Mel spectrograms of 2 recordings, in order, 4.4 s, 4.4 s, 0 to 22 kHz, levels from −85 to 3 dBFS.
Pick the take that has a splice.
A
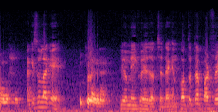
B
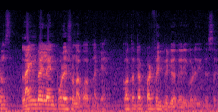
A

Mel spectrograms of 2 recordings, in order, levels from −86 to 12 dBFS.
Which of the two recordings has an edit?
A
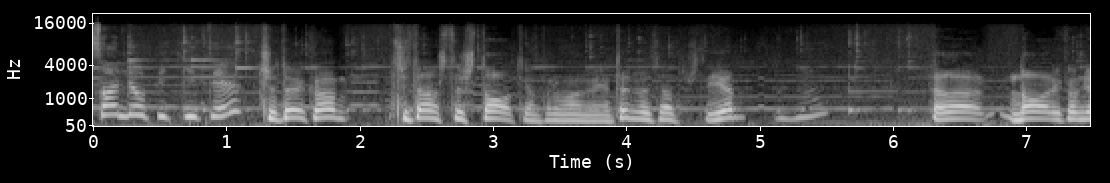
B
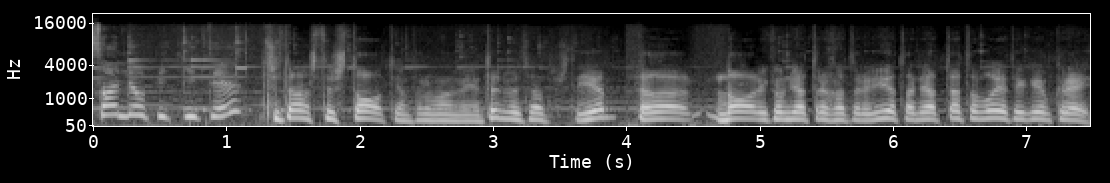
B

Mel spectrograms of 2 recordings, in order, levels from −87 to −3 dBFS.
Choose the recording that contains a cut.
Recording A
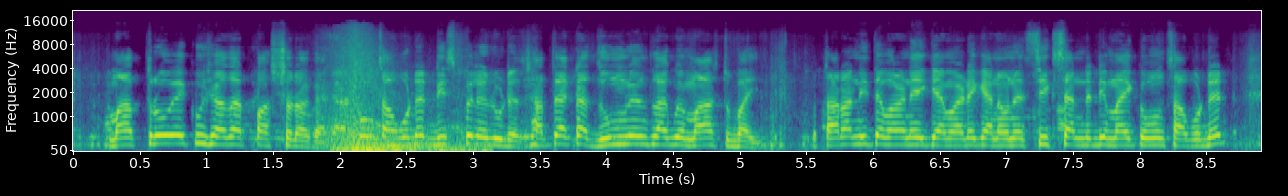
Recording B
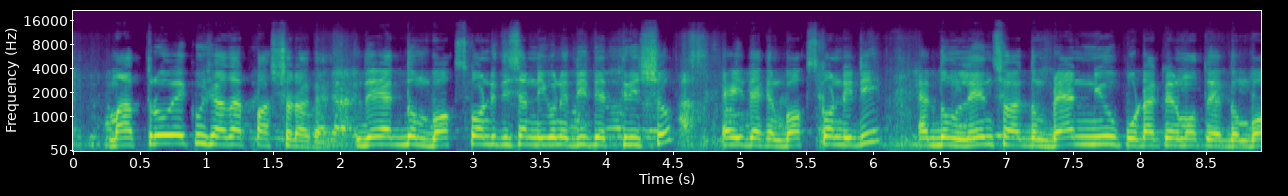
A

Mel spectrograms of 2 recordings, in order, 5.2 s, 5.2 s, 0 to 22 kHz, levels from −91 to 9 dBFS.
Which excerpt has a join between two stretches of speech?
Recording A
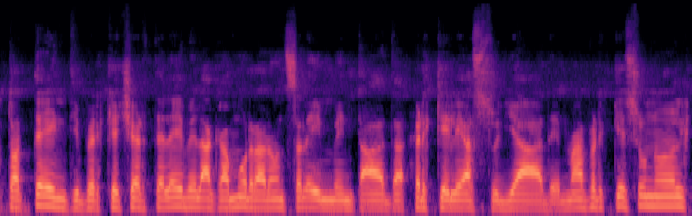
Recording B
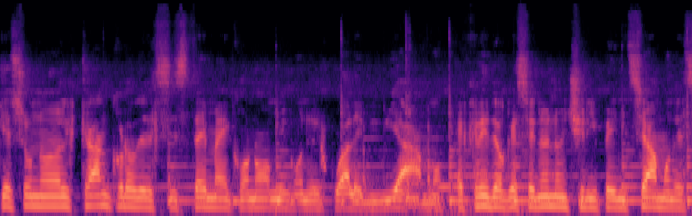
B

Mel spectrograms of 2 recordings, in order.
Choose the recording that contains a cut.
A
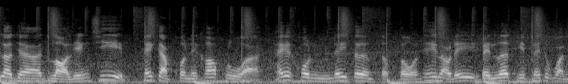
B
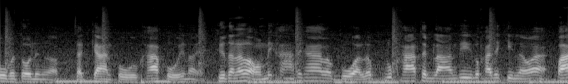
A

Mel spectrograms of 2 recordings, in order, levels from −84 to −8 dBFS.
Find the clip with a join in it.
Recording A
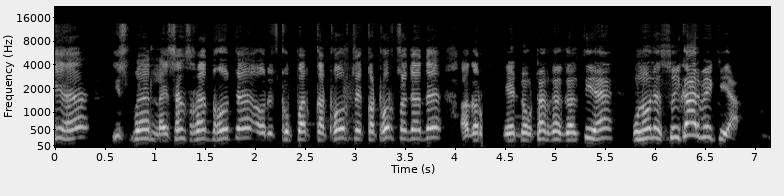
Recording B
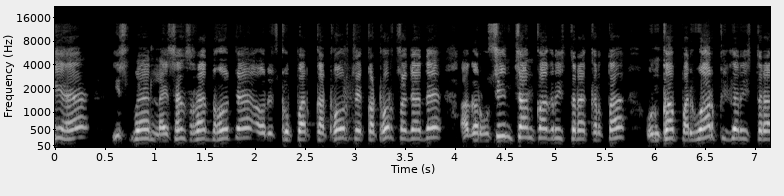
A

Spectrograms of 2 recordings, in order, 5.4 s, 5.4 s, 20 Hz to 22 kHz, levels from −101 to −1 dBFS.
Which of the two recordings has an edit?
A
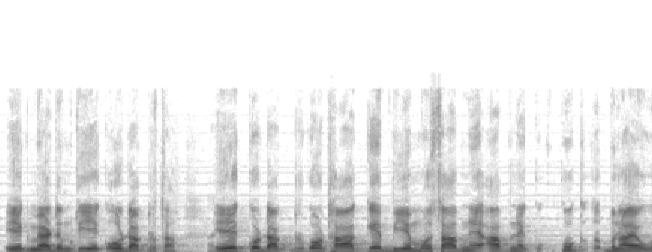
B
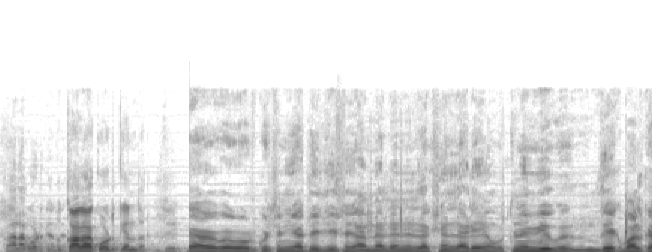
B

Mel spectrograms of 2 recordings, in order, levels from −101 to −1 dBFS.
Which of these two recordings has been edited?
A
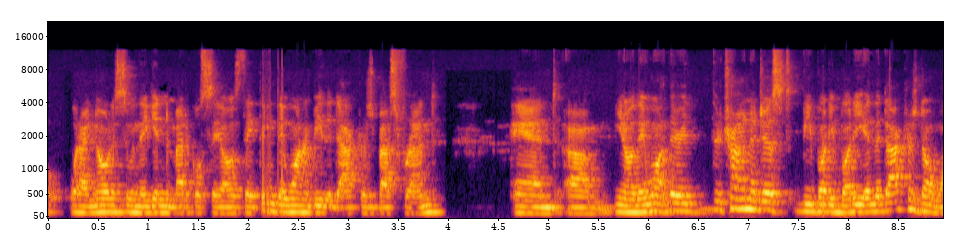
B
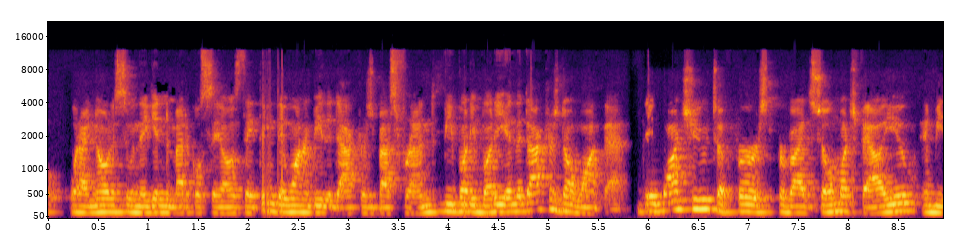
B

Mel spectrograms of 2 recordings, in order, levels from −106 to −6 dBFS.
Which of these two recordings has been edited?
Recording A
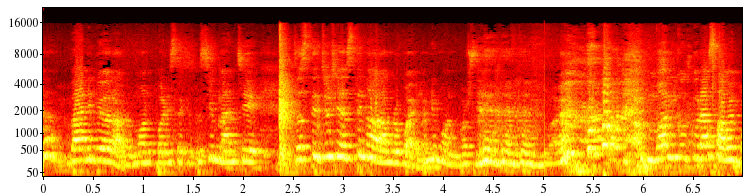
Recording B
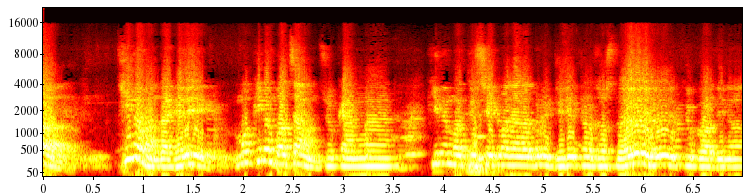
A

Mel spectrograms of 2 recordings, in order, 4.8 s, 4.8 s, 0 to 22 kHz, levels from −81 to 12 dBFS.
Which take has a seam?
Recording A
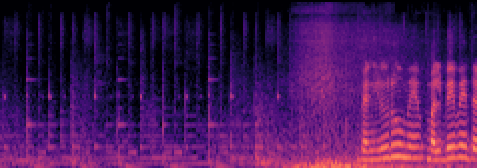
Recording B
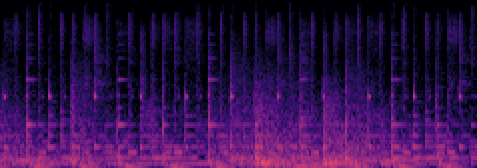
A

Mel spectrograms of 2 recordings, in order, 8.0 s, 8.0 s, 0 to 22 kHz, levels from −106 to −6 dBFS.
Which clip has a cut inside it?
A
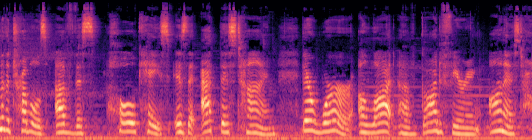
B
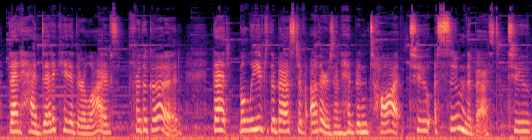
B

